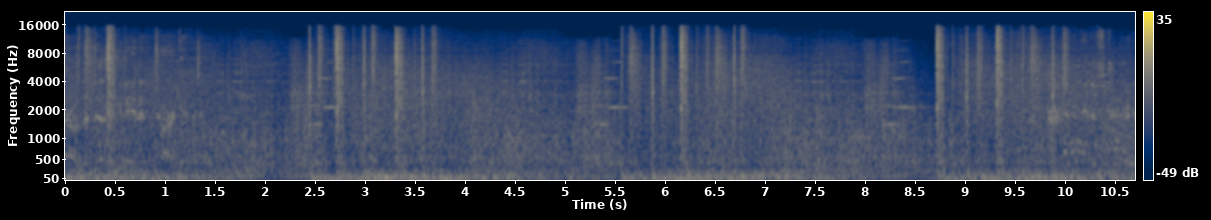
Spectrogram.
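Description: Naval guns in World of Warships fire in rapid, overlapping booms and cracks over a dense rumbling battle din, while a voice speaks throughout.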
